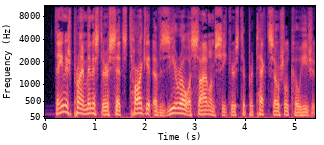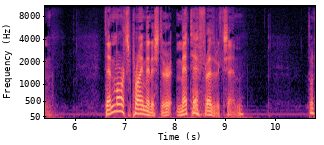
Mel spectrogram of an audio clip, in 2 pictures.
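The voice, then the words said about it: Hungarian-accented English. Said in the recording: “I said it with a Hungarian accent”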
